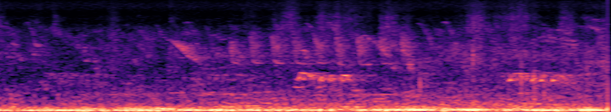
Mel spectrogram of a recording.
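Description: Birds chirping and calling, with a quick series of short chirps and a falling whistle about two seconds in, over a steady low rumble.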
